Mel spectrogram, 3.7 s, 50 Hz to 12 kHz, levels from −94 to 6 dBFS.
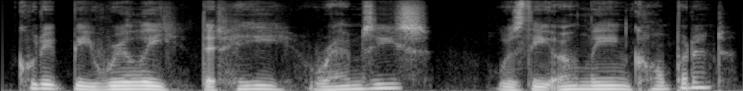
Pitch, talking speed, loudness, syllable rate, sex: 125 Hz, 180 wpm, -17 LUFS, 5.8 syllables/s, male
